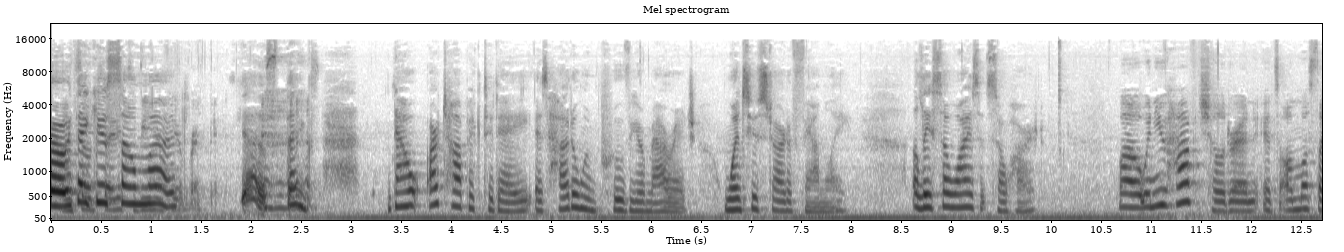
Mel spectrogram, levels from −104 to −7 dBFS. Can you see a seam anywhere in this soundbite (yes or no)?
yes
